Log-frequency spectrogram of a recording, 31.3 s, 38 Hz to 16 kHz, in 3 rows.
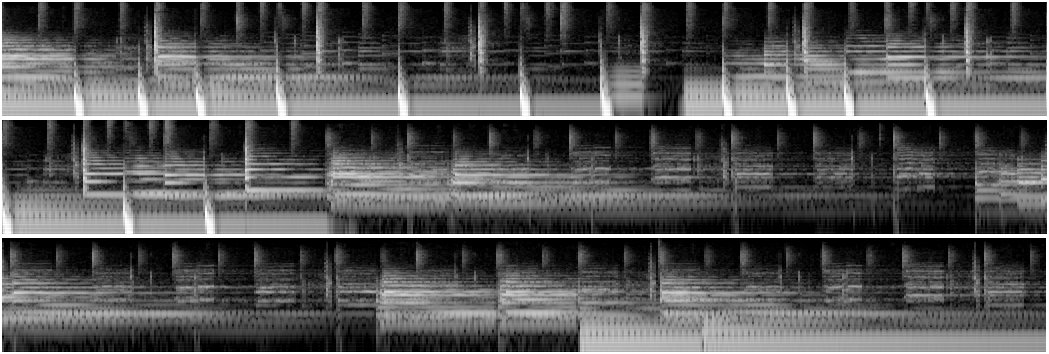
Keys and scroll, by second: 7.1 0, 7.2 Return, 9.0-10.8 typing, 15.1 Delete, 17.3 d, 19.5 a, 25.0 z, 26.0 Delete, 28.5 b, 29.8 ctrl+z, 30.0 ctrl+z, 30.2 ctrl+z.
